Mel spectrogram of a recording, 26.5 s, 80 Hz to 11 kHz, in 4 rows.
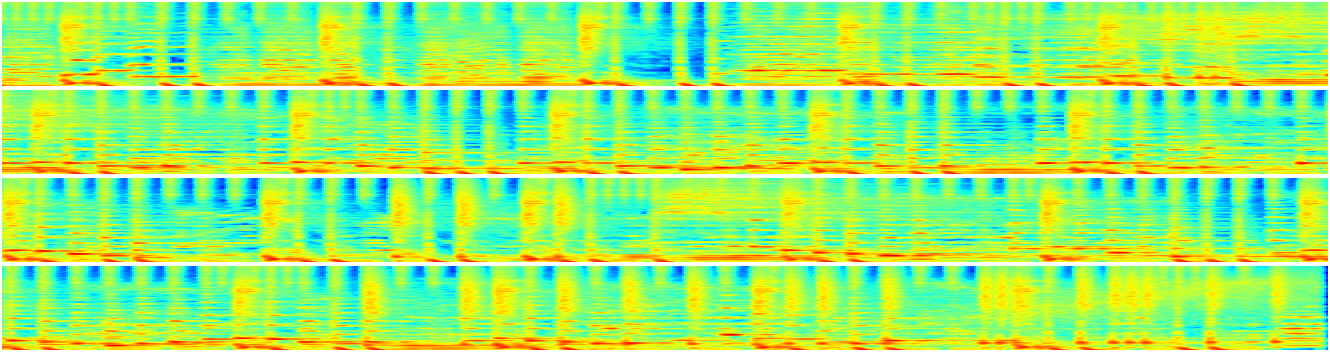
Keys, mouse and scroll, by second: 14.0-14.6 scroll up 1, 15.9-16.3 scroll down 1, 17.3-26.5 drag.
